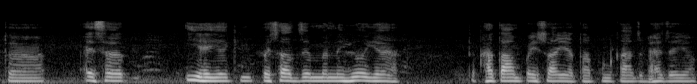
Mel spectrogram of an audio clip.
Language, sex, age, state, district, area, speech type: Maithili, male, 45-60, Bihar, Araria, rural, spontaneous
